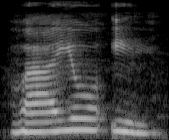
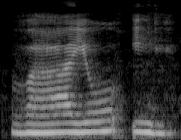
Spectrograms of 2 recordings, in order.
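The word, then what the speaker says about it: 화요일: Okay, तो Monday को कहेंगे वोरियो इल, प्रोनाउंस लाइक वोरियो इल। ट्यूसडे वायो इल, वायो इल।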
